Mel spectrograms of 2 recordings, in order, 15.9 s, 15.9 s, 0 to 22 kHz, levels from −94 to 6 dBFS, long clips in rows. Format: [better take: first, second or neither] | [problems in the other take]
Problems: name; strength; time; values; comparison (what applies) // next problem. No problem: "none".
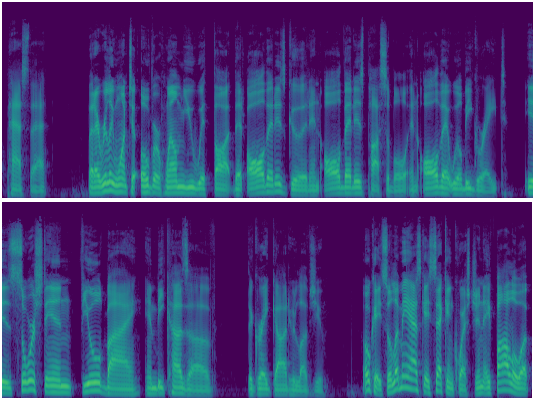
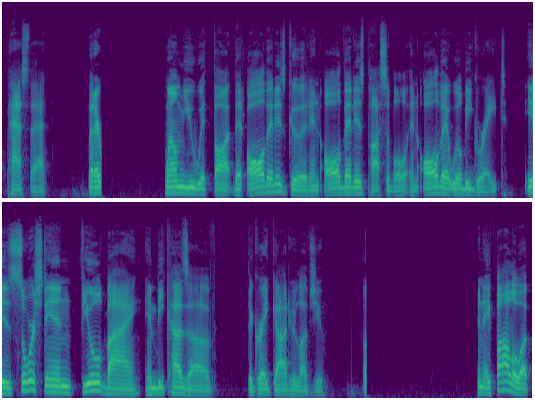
first | audio cutting out; at 1.5 s for 1 s and at 13 s for 1.5 s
